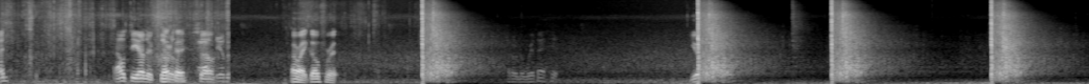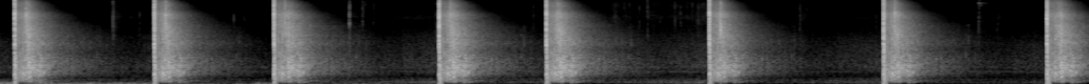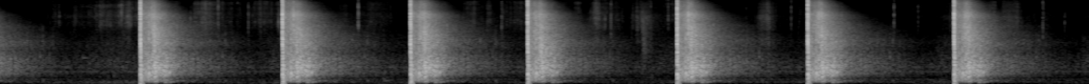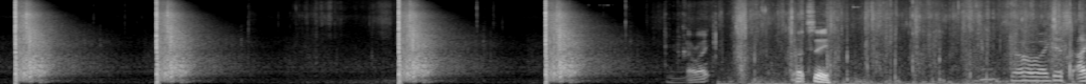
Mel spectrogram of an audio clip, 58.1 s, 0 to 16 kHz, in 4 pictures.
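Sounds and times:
pistol shots with echo: 5.6 - 6.6, 9.2 - 10.2, 11.0 - 12.1, 13.2 - 15.7, 16.6 - 17.5, 18.2 - 19.1, 20.4 - 22.7, 24.0 - 25.0, 26.3 - 27.3, 28.5 - 29.4, 30.9 - 31.6, 32.8 - 33.7, 34.5 - 35.3, 36.1 - 36.8, 38.0 - 39.0, 39.8 - 40.8, 41.8 - 42.5, 43.8 - 44.8, 45.6 - 46.7, 48.9 - 49.9, 50.8 - 51.9.

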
